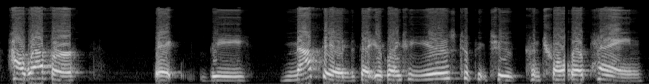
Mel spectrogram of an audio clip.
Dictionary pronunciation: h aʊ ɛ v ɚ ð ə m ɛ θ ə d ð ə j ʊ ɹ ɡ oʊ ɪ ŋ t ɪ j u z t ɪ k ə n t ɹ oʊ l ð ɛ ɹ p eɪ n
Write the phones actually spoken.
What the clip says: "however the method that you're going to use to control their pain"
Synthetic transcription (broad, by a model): h aʊ ɛ v ɚ ð ə m ɛ θ ə d ð ə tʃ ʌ ɹ ɡ oʊ ɪ ŋ t ɪ j u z t ɪ k ə n t ɹ oʊ l ð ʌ ɹ p eɪ n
